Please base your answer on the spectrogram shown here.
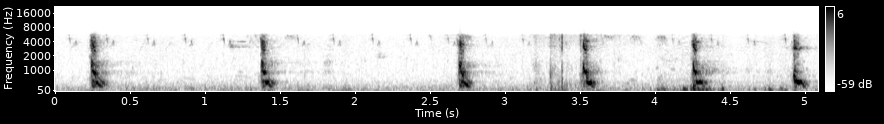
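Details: Watercock giving its trapping-decoy call: seven abrupt, husky clucking notes at uneven intervals of about one second, each a sharp knock that fades quickly, with a few faint softer sounds between them.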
